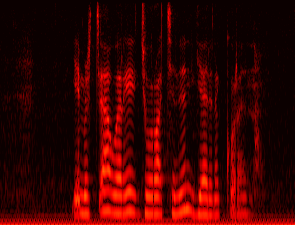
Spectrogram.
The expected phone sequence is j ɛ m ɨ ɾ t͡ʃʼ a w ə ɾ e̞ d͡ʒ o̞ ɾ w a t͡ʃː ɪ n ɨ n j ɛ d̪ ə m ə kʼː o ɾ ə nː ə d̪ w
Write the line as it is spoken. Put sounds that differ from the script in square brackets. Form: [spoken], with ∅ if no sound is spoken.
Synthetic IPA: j ɛ m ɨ ɾ t͡ʃʼ a w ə ɾ e̞ d͡ʒ o̞ ɾ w a t͡ʃː ɪ n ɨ n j [a] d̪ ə [n] ə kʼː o ɾ ə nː ə [∅] w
